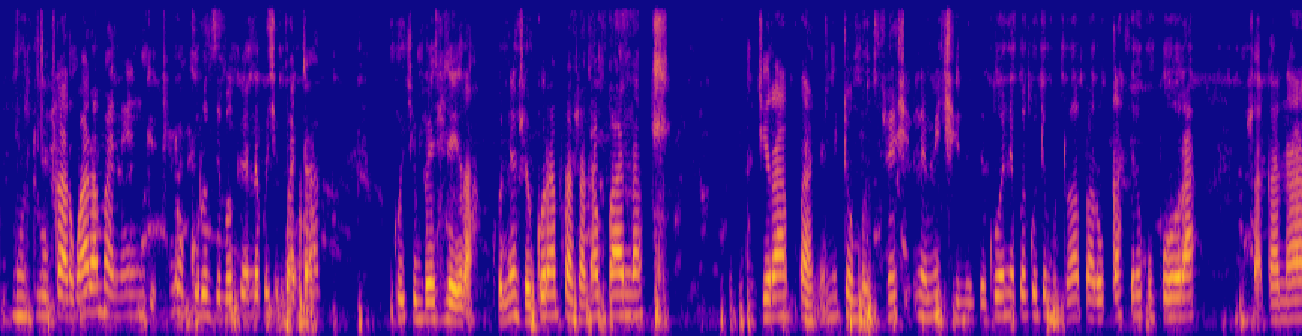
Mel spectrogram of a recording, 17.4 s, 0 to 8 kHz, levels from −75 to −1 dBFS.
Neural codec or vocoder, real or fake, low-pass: vocoder, 22.05 kHz, 80 mel bands, WaveNeXt; fake; 7.2 kHz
